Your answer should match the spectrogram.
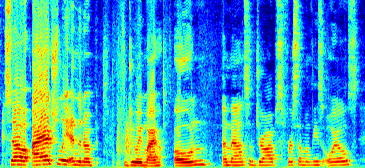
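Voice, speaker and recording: Raspy, hoarse woman explaining casually. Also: medium pitch, steady tone, unhurried, fairly bright tone, a little hiss or hum. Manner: chatty, loose, self-correcting. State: hoarse and unwell. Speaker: guest co-presenter.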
